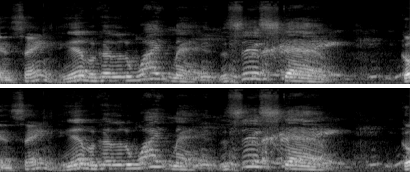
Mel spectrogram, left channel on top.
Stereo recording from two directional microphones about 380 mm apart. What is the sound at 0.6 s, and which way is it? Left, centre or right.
A man's voice, centre.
